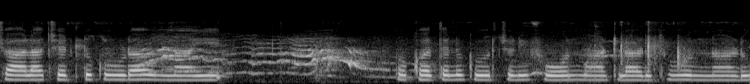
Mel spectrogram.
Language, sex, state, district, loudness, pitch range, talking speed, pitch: Telugu, female, Andhra Pradesh, Annamaya, -21 LUFS, 205-225 Hz, 70 wpm, 215 Hz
